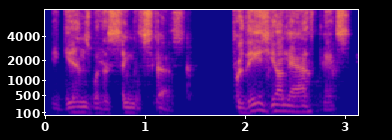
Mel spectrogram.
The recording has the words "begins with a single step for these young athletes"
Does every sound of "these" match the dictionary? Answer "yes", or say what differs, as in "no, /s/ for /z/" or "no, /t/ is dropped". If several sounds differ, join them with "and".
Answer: yes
